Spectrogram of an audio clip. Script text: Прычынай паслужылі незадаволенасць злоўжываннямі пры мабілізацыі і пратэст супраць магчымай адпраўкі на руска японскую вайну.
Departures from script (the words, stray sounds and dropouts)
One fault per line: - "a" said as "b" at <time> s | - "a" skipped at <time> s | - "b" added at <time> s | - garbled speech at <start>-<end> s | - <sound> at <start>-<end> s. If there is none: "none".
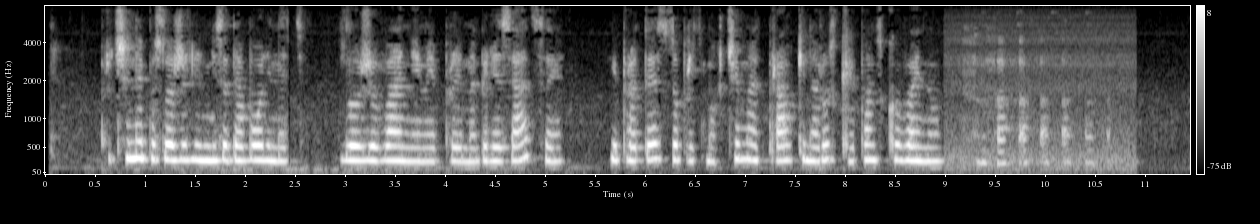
- laugh at 9.2-10.7 s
